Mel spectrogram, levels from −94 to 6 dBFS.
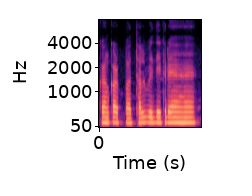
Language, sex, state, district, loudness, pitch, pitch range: Hindi, male, Jharkhand, Garhwa, -14 LUFS, 145 Hz, 140-145 Hz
